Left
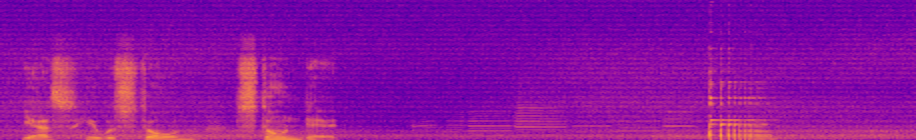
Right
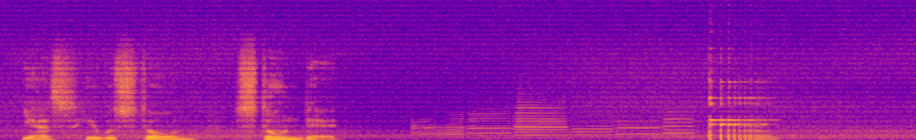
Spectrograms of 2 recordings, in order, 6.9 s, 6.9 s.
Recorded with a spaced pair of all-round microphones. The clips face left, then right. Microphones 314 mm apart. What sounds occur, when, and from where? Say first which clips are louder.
0.2 s a man speaking: right 7 dB; 40° right (ahead or behind)
3.1 s a trumpet: right 4 dB; 80° right
5.3 s a clink: right 2 dB; 30° right (ahead or behind)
